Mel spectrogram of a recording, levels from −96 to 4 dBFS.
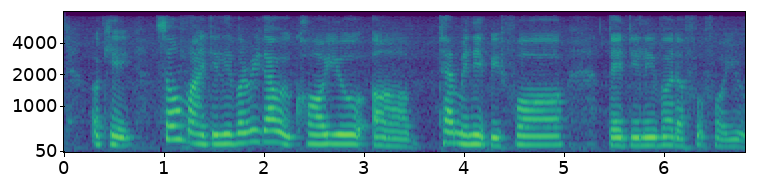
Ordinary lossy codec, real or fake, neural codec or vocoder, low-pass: MP3, 64 kbps; real; none; 7.2 kHz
